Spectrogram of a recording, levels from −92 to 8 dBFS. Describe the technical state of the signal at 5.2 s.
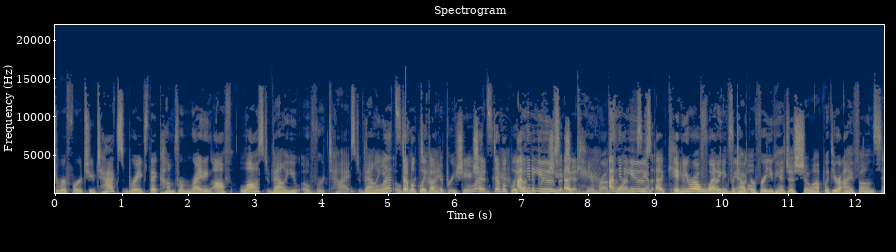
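At 5.2 s a doubled audio track runs from 4.45 to 10.49 s: a full-band copy of the speech, about as loud as the original, trails it by about one and a half seconds, likely from a second, slower capture path. From 5.23 to 5.26 s, chunks out of order: a 10 ms chunk plays two chunks late, leaving hard joins and a brief jumbled moment.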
